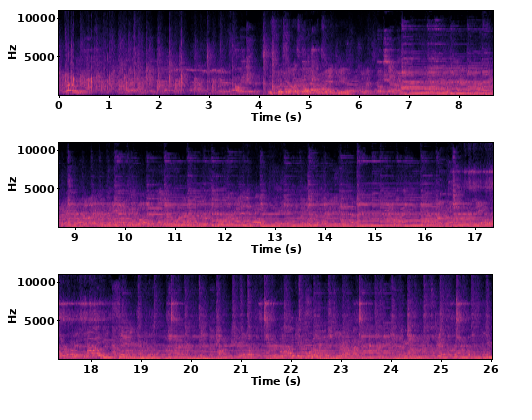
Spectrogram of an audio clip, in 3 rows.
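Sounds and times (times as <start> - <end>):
acoustic guitar chords: 6.7 - 26.0
percussion hits: 16.5 - 26.0.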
